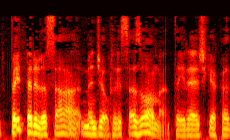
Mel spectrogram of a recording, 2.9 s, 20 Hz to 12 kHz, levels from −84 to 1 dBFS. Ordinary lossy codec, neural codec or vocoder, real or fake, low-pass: MP3, 32 kbps; codec, 24 kHz, 0.9 kbps, WavTokenizer, medium speech release version 1; fake; 10.8 kHz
